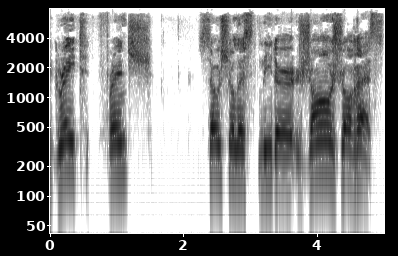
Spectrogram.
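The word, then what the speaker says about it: Jaurès: assassination of the great French socialist leader Jean jores j a r e s with a little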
